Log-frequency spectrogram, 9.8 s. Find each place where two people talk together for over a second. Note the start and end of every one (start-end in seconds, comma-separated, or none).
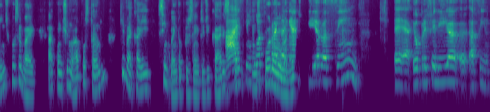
4.5-5.9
